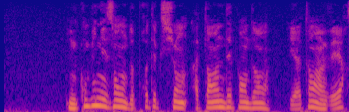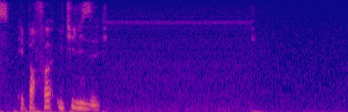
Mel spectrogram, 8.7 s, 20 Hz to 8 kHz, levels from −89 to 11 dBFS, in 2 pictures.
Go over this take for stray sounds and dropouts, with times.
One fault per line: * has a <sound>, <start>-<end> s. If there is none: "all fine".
all fine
